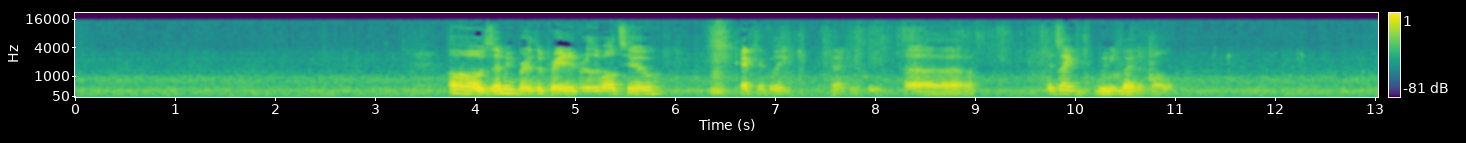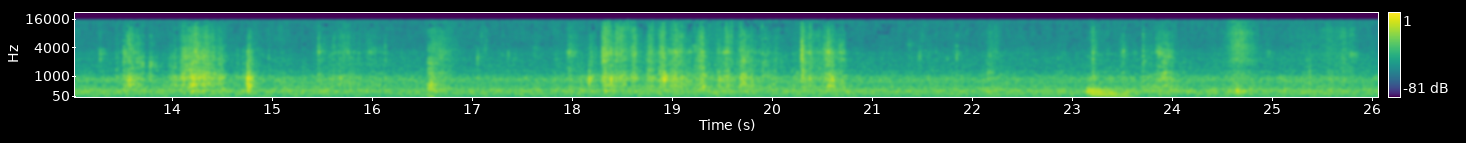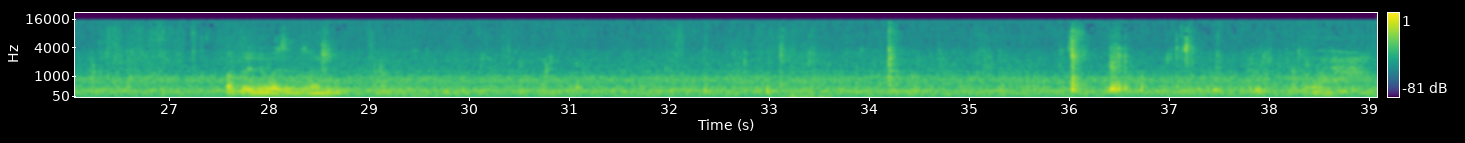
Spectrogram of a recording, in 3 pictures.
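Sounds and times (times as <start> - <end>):
chewing and crunching food: 2.3 - 3.4, 7.1 - 27.6, 28.4 - 39.0
speech: 3.8 - 11.1.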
